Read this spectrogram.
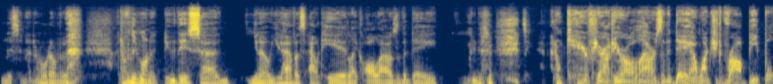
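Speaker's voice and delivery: loud theatrical stage whisper. Narrating a heated conversation with someone sitting on a stump, speaker uses a stage whisper. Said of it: "it's more stage whispers at this point".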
